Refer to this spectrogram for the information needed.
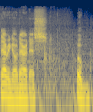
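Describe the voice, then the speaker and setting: A man's voice: lowish voice, steady tone, moderate pace, fairly bright tone, faint music behind. A man acting as game master who narrates a tabletop game in a casual, rambling way and swears lightly now and then.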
